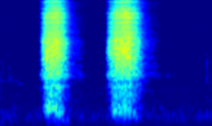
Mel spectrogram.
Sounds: Sniff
